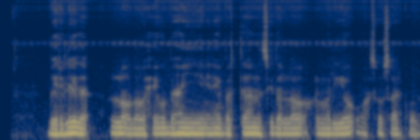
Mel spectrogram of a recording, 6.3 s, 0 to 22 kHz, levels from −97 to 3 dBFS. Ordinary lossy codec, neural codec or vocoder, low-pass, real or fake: none; vocoder, 44.1 kHz, 128 mel bands every 256 samples, BigVGAN v2; none; fake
